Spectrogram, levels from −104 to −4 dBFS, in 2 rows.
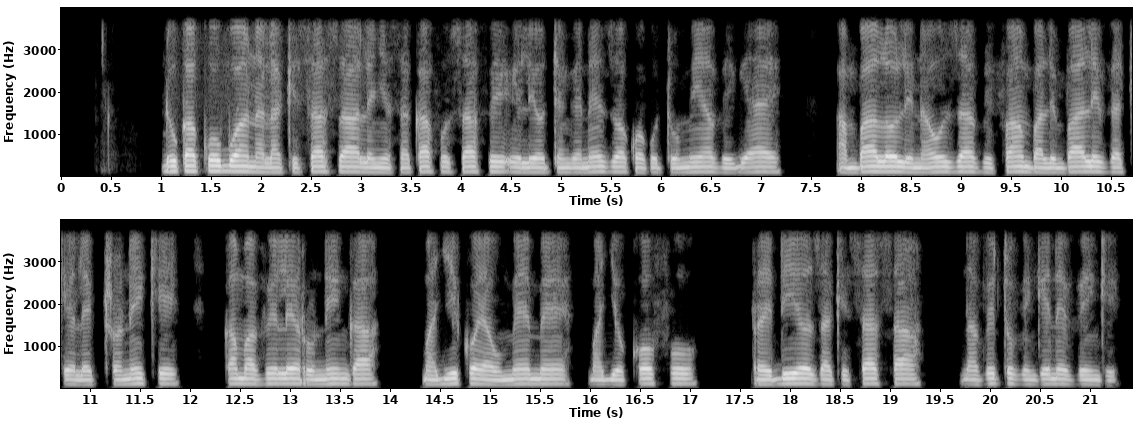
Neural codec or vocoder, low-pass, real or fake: none; 3.6 kHz; real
